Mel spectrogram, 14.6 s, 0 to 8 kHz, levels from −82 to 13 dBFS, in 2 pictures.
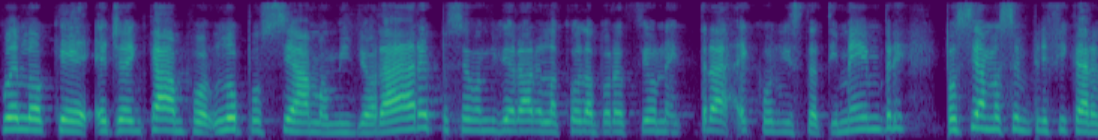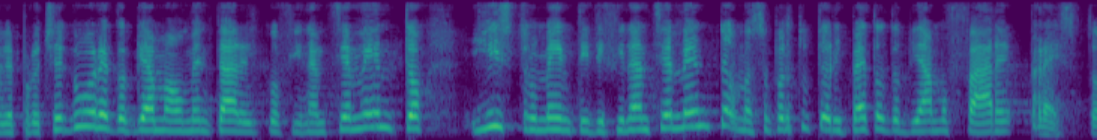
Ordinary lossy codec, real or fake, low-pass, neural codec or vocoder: none; fake; 7.2 kHz; codec, 16 kHz, 1.1 kbps, Voila-Tokenizer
